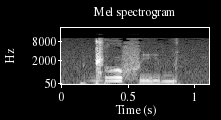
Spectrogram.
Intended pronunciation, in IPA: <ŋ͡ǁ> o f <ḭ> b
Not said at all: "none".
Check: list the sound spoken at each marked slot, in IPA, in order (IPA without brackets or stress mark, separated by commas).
ɡ͡ǁ, ḭ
